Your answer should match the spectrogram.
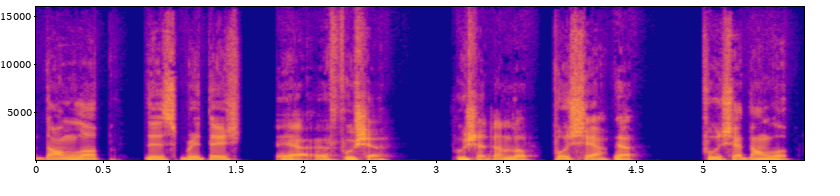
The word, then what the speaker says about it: Fuchsia: I think I always pronounce it wrong. I say Foxia Dunlop, this British. Yeah, Fuchsia Dunlop.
